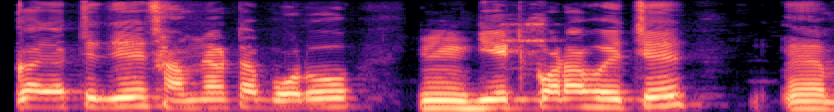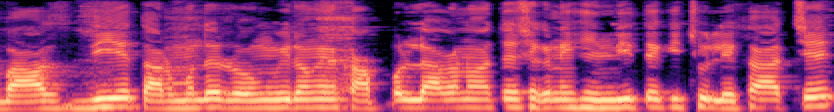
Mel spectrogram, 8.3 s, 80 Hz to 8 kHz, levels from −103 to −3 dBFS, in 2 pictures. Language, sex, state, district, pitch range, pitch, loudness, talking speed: Bengali, male, West Bengal, Dakshin Dinajpur, 155-175 Hz, 165 Hz, -14 LUFS, 185 wpm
